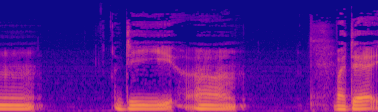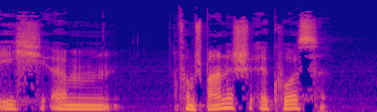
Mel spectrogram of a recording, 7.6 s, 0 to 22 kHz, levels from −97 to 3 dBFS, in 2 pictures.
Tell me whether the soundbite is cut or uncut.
cut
